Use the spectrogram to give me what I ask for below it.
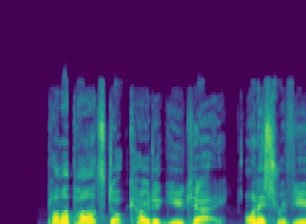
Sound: voiceover

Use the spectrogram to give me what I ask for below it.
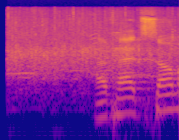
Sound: audience applauds

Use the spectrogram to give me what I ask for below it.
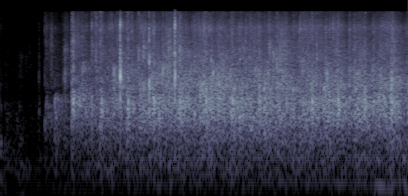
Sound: applause

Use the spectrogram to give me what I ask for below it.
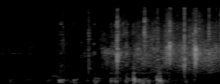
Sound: applause

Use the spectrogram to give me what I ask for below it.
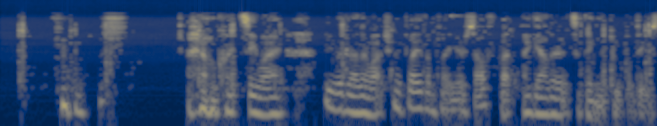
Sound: laughs

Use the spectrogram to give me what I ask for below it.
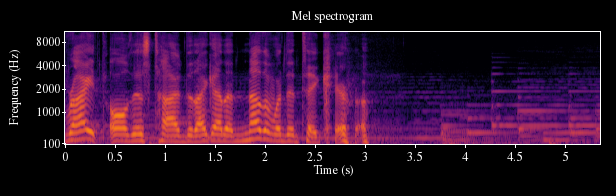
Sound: laughs

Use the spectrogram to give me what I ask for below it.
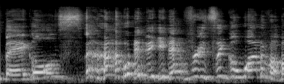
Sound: laughing

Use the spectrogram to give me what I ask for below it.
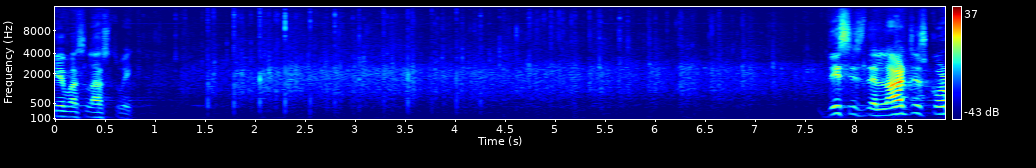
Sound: applause

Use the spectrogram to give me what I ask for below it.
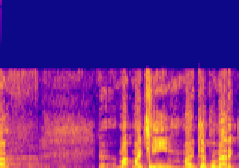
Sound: laughter

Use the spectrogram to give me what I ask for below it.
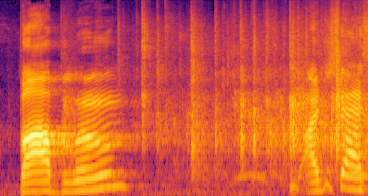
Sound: applause

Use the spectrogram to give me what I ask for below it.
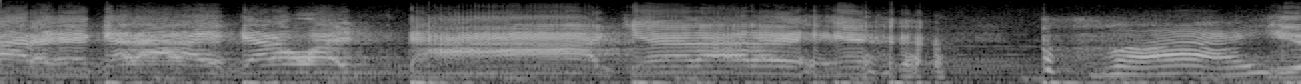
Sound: yells; sobs

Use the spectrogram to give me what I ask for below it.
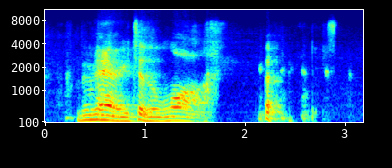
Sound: laughs

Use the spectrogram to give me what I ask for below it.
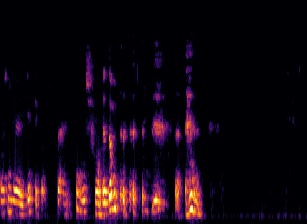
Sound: laughter

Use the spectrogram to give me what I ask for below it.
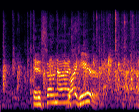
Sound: audience applauding

